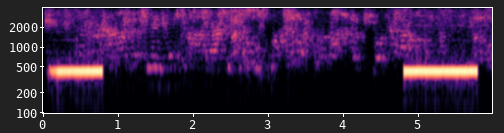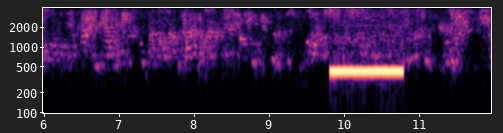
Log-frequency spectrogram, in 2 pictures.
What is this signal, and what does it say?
Ringback tone (Europe, 425 Hz), with speech.
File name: out- -2003- - - .18123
